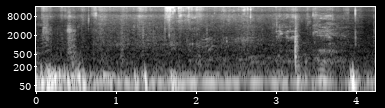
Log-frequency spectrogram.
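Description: Handling noise from a phone being carried into a stone hut: a low rumble with scattered footsteps and scuffs on stone, and a sharp knock just before the end.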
